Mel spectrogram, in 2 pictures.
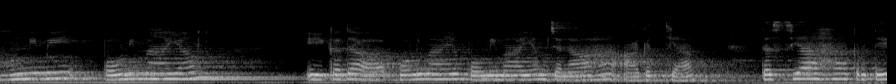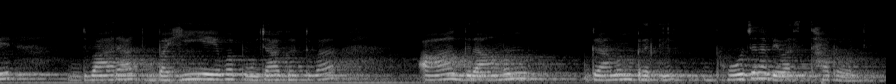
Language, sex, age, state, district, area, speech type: Sanskrit, female, 18-30, Karnataka, Chitradurga, rural, spontaneous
